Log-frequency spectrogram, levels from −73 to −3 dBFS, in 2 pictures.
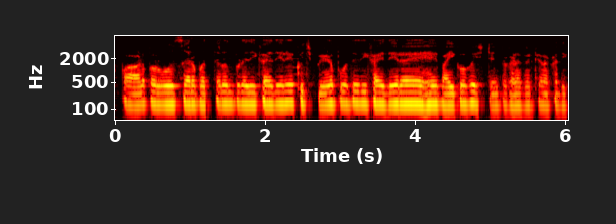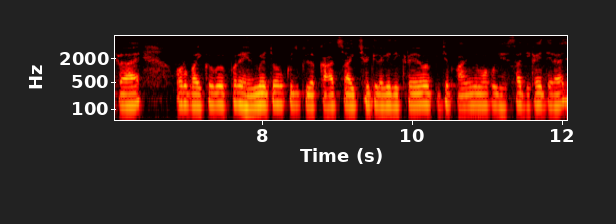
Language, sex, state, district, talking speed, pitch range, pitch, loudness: Hindi, male, Bihar, Saharsa, 215 wpm, 125-135 Hz, 130 Hz, -32 LUFS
